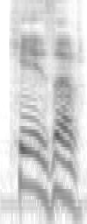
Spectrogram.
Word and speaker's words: Caesar: Caesar or nothing when Caesar correctly pronounced ker uttered the phrase he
